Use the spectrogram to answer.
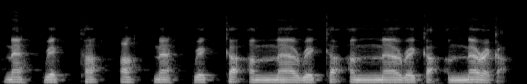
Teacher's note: And I'm not thinking of a word right now, but I would break it down into little pieces. There's 4 syllables, America. And each of them are pretty flat. So I would start slow and then push them together faster and faster.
